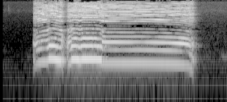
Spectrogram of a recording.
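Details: Speckled Sussex rooster crowing from his favourite spot by a front porch in snow, away from the coop and flock, on his first venture out: one loud, harmonic-rich cock-a-doodle-doo, two short rising syllables then a long, steady drawn-out note ending abruptly.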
